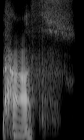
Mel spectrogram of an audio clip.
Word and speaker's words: paths: When you add the s, you can actually make it voiced or voiceless. It doesn't matter. You can say paths, paths, and that s is going to turn into a z as well. Baths, baths.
